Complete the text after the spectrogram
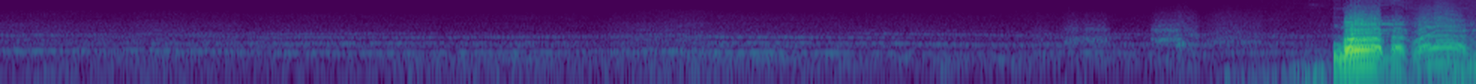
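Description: A racing car engine hums steadily at high revs.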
